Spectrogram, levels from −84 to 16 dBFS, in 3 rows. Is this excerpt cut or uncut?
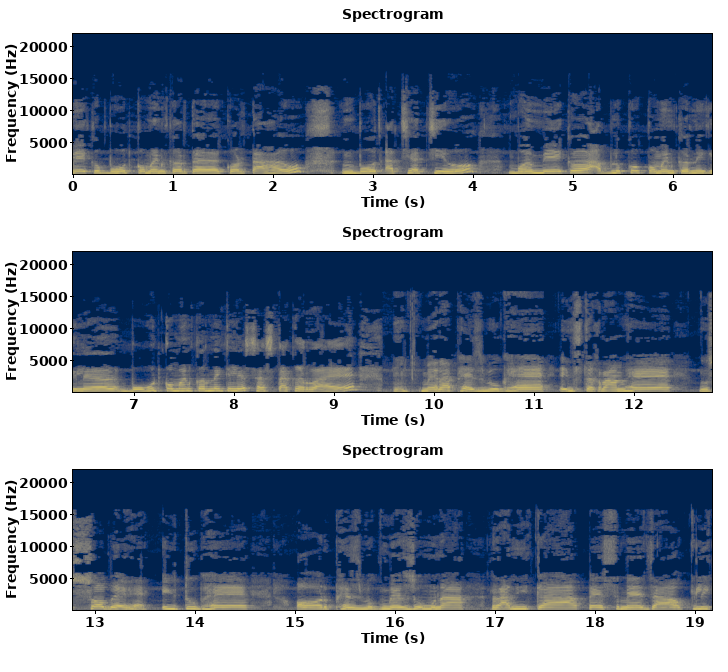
cut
